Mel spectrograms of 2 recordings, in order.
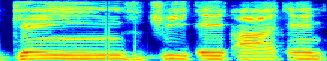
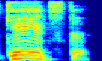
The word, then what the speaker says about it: GanZzta: People get the name wrong. They call me Gains, Gains. Or they trying to say the name, they say what they be saying? They be saying GanZzta or GanZzta or whatever. It's GanZzta, the GanZzta Lifestyle.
